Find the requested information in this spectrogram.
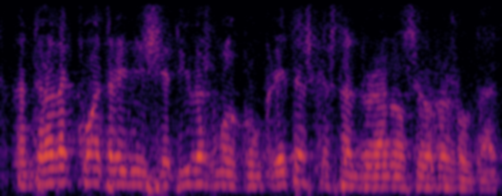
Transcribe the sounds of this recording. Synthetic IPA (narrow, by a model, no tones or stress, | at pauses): ənt̪ɾaðəkwat̪ɾəinisiət̪iβəzmɔlˠt̪̚kuŋkɾɛt̪əskəst̪and̪uɾanəlˠsɛwrəzulˠt̪a̰t̪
